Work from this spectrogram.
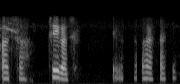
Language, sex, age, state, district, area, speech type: Bengali, female, 30-45, West Bengal, Paschim Bardhaman, urban, conversation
